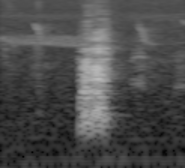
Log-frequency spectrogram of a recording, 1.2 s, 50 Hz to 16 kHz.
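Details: Kuvasz puppy, 32 days old, from a litter bred by the Crystal Diamonds kennel, recorded 15 July 2014. A single short, bright yelp-like bark. Faint high bird chirps sound before and after it.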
